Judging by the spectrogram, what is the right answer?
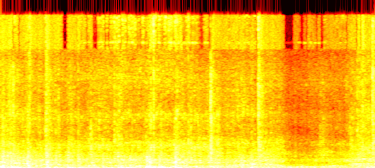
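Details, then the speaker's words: Slot car on Artin digital plastic track, big curve only, braces removed: uneven sharp clunks three or four a second as the car hops through the curve, worse in one lane; cause unknown. "it gets worse depending what Lane it's in you can hear that clunk clunk clunk clunk clunk I don't know what it is"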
